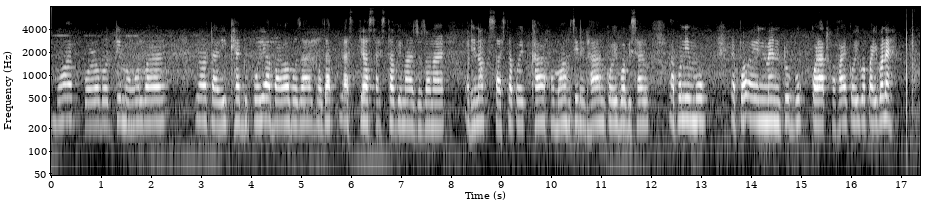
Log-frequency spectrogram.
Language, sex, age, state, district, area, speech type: Assamese, female, 45-60, Assam, Golaghat, urban, read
